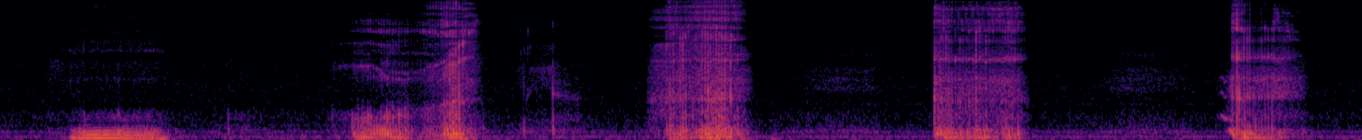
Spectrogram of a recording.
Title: Me snoring (LOUD)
